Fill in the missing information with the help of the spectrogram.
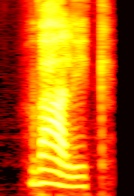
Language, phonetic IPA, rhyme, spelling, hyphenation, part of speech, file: Hungarian, [ˈvaːlik], -aːlik, válik, vá‧lik, verb, Hu-válik.ogg
- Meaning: 1. to become, to turn or turn into (something -vá/-vé or -ra/-re with valóra) 2. to become, to make, to come to (out of someone -ból/-ből)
